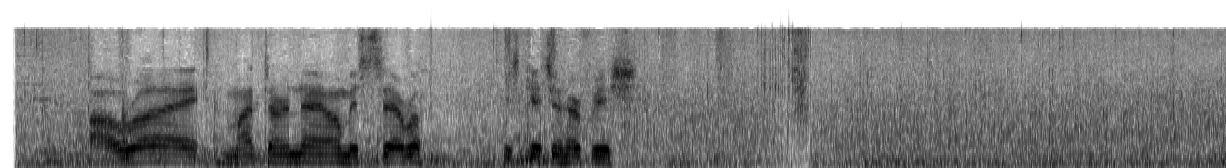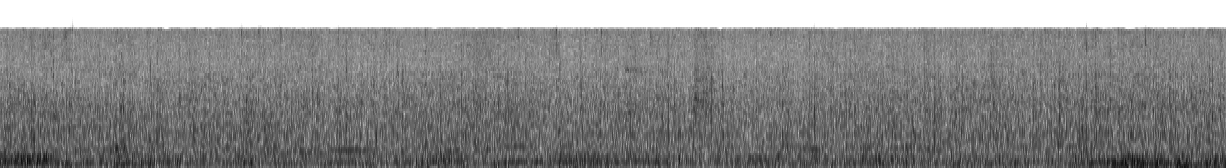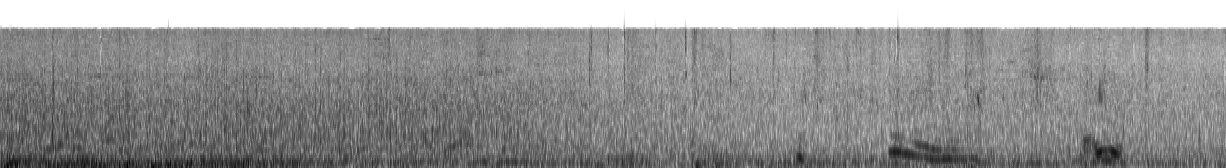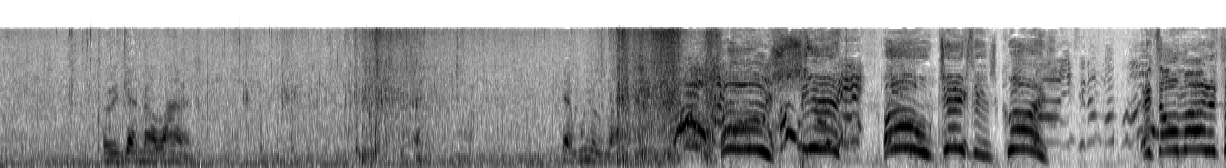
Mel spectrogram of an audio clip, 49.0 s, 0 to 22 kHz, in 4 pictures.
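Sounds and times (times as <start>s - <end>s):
rain falling on wooden pier: 0.2s - 49.0s
low rumble: 8.2s - 35.3s.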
